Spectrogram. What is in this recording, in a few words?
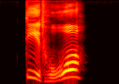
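"di4 tu2", Mandarin Chinese; HSK3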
